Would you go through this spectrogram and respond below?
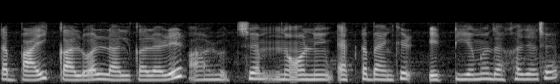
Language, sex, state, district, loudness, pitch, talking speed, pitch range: Bengali, female, West Bengal, Paschim Medinipur, -18 LUFS, 225 Hz, 225 wpm, 210-240 Hz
